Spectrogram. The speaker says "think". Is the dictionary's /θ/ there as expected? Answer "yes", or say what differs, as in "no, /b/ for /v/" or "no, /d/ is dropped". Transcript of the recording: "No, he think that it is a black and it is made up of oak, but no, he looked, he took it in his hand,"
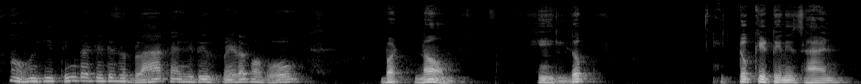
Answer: no, /t/ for /θ/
